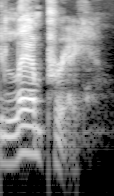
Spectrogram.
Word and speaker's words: lamprey: There's the hagfish and the lamprey. – Right. – L-A-M-P-R-E-Y, however you pronounce that. Lamprey? – Yeah. – Okay. – That sounds good to me.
